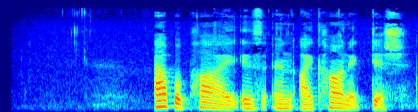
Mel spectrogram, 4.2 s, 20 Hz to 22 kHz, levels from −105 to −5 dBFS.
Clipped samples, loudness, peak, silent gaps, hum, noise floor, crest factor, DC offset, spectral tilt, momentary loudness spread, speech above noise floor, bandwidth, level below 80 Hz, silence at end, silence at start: under 0.1%; -32 LUFS; -10 dBFS; none; none; -72 dBFS; 22 dB; under 0.1%; -5.5 dB/octave; 8 LU; 41 dB; 16 kHz; -82 dBFS; 0.15 s; 1.55 s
